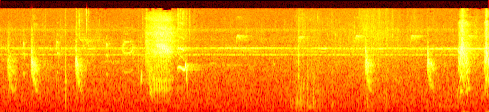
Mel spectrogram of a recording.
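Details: Nestling yellow-rumped caciques calling as adults arrive at the nest, recorded close; scattered sharp high chips and a loud raspy burst near the start, then spaced single squeaky notes, other birds calling.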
